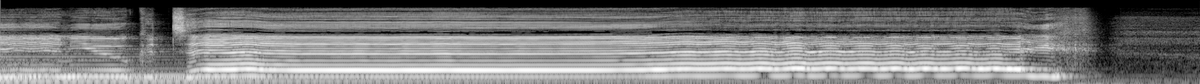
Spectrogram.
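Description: A woman singing one long held note, wavering slightly toward its end, over a ringing acoustic guitar chord. Both cut off about five seconds in.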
